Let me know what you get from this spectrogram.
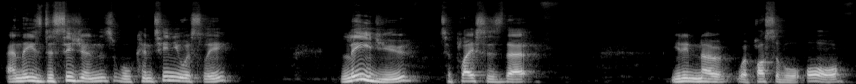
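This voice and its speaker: A medium-pitched, darkish male voice with an Australian accent delivers a relaxed, straight-talking motivational speech indoors before a live crowd. He banters with the audience and swears occasionally.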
